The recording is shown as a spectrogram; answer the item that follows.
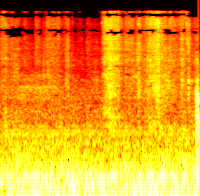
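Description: Low steady room hum with faint rustling of a paper greeting card being handled, the rustle picking up about a second in.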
